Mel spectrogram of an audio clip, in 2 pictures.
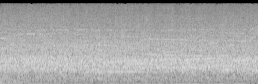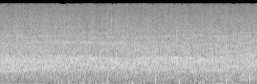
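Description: Studio audience applauding and cheering, a steady dense roar of clapping with some shouts on top, while the backing music has dropped out.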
